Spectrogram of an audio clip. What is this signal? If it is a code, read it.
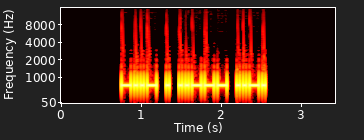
Morse code, heard as a keyed tone, about 29 wpm, 700 Hz. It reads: XE2F
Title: DXCC-100 Call Signs - 4 Characters - Repeated 3x - 30wpm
